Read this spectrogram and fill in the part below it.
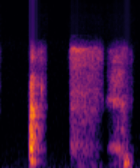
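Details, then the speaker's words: Adult with dust allergies sneezing while handling old pulp-paper books: a single sharp sneeze burst followed by two breathy, hissing exhalations. "i found out that a lot of whitman books make me sneeze because they use this really pulp paper that's just like rag pulp paper"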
